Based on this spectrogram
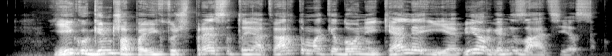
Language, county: Lithuanian, Panevėžys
